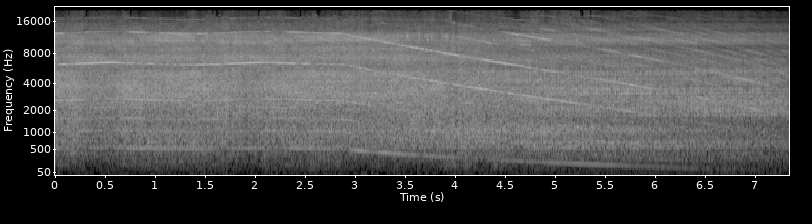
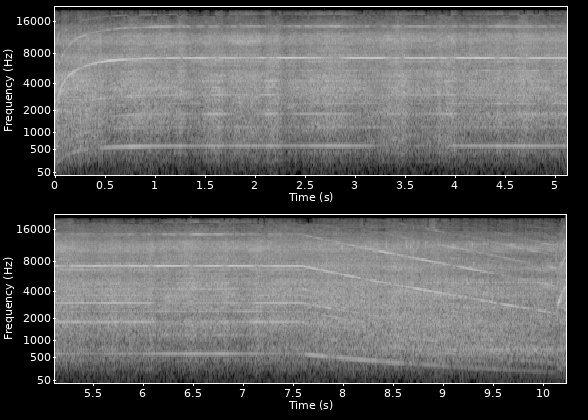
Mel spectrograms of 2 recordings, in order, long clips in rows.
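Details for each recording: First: Porter Cable PC60TPAG angle grinder, about 7 years old, running before brush replacement: a high motor whine that wavers and sags in pitch and never reaches full speed, worse when grinding; worn carbon brushes. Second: Porter Cable PC60TPAG 6-amp angle grinder, about 7 years old with many hours, after brush replacement; clean, steady high whine holding pitch, winds down smoothly and spins back up, much better than before, normal healthy running.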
